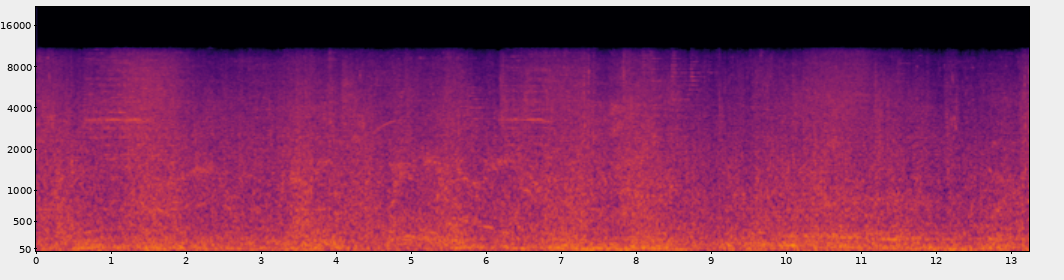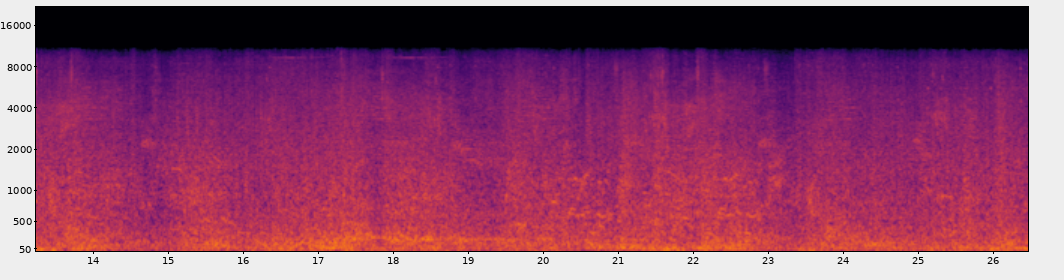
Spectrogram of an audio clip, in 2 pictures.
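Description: Laser beams zap and hum.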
